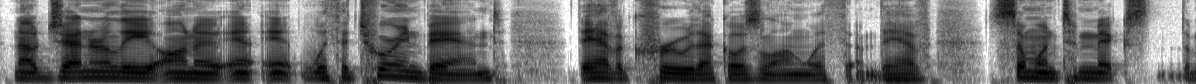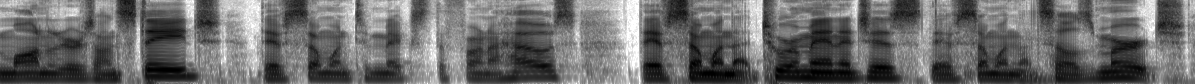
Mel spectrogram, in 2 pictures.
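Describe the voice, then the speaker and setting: Male interview guest: smooth, clear tone, dry sound, conversational and enthusiastic storyteller. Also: medium pitch, fairly quick, no room sound. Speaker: guest, touring live sound engineer and studio producer.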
